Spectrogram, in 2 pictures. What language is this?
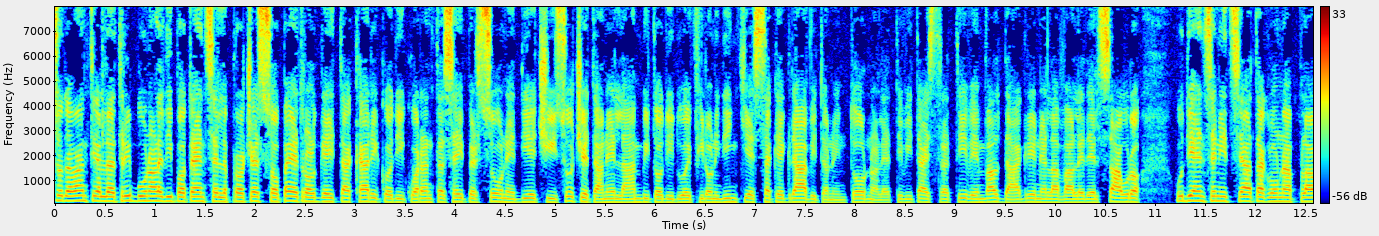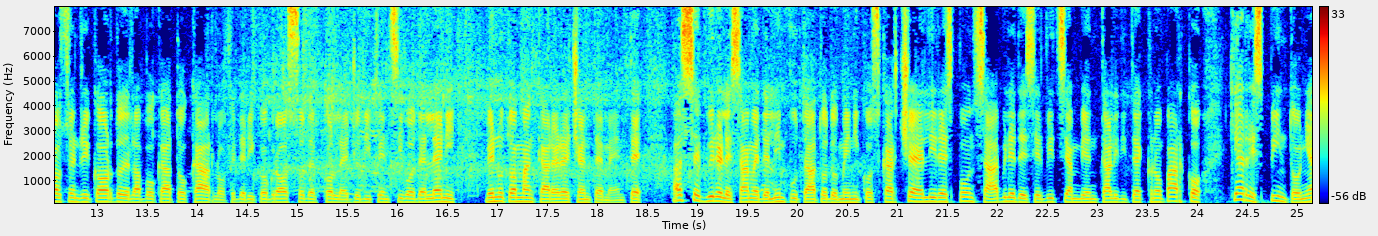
Italian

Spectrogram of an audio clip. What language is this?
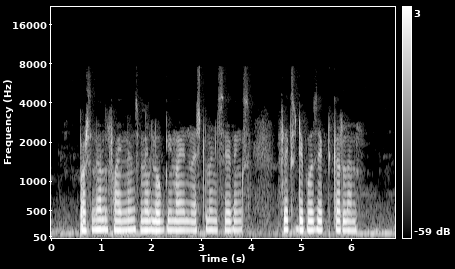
Bhojpuri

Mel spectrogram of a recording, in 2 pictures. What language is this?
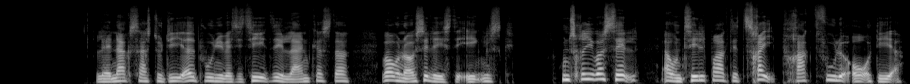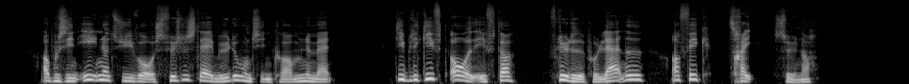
Danish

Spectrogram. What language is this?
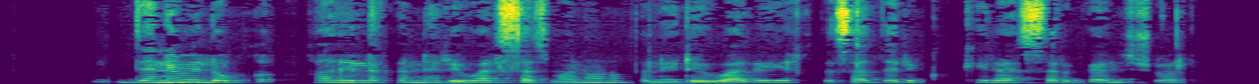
Pashto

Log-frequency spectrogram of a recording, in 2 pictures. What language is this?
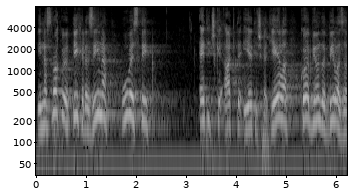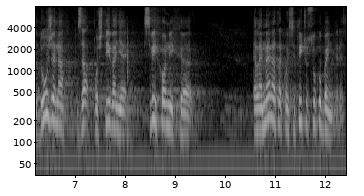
Croatian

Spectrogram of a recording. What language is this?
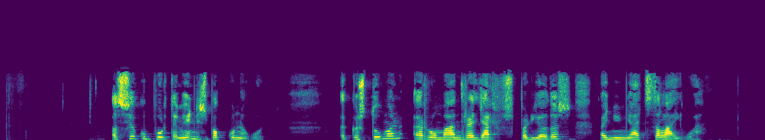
Catalan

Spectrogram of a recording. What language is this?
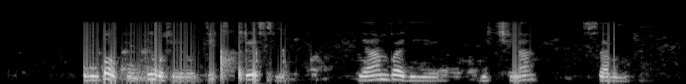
Kinyarwanda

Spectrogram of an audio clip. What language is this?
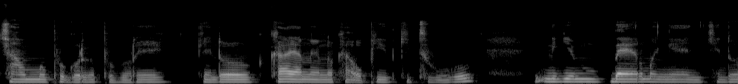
Luo (Kenya and Tanzania)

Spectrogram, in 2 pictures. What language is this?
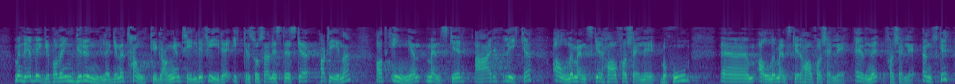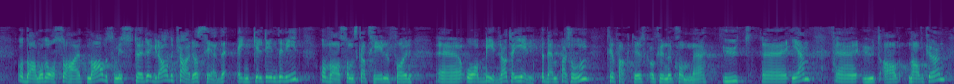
Norwegian Bokmål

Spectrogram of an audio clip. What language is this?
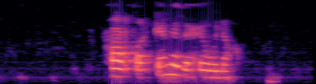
Kabyle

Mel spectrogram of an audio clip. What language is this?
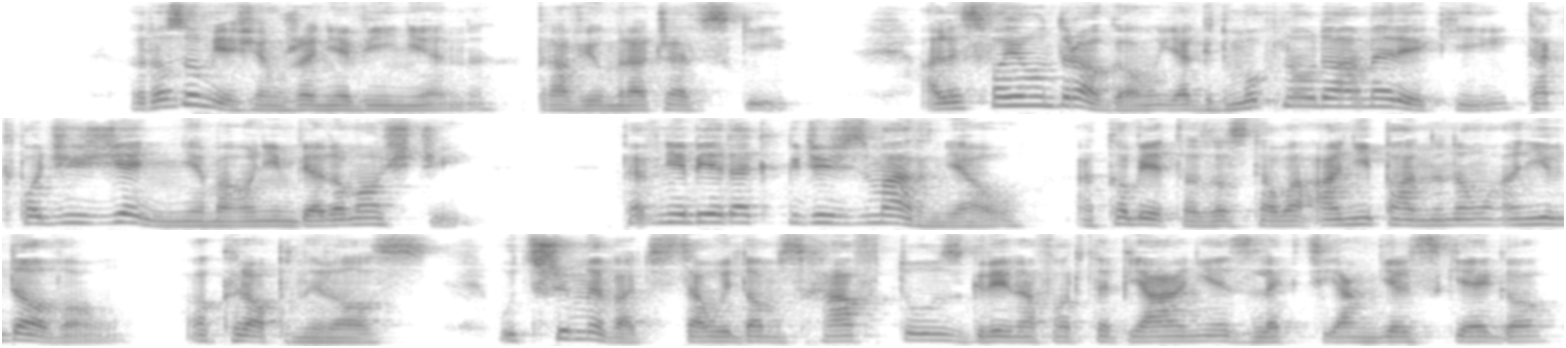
Polish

